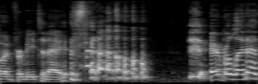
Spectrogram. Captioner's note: laughs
